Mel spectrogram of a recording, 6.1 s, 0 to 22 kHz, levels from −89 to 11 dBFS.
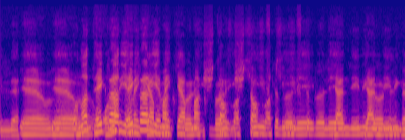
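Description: Right from the start you hear a doubled audio track. A second full-band copy of the speech trails the original by around half a second at roughly the same loudness, with no decay or room colour. That's likely a second capture through a slower path, or an edit holding two copies out of step.

Running under the whole clip is clock drift between sender and receiver. The sender's clock runs slow, by something like one and a half percent, so the receiver's jitter buffer keeps draining and has to be topped up, which leaves a faintly uneven feel across the recording.

The result shows up as repeated timing corrections from 0.51 s to 5.46 s. The receiver keeps repeating short pieces, all in the same direction but unevenly spaced, so playback runs at about 98% and gains roughly a tenth of a second in total.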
